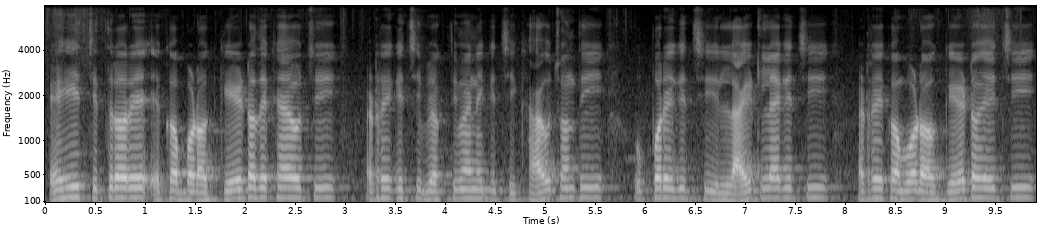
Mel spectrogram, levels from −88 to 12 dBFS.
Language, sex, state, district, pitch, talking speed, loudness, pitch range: Odia, male, Odisha, Nuapada, 145 Hz, 120 wpm, -18 LUFS, 130-150 Hz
